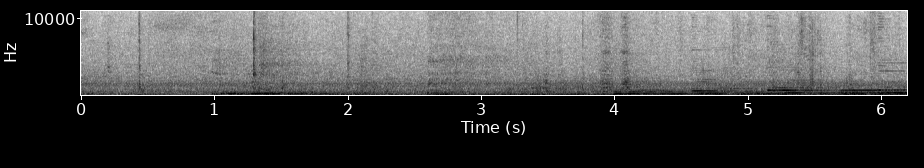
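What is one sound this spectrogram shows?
A choir begins to sing softly.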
